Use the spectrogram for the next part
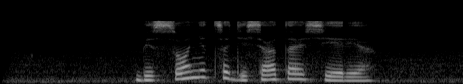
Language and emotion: Russian, neutral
